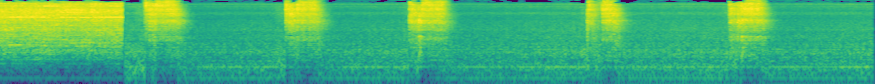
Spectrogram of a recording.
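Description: Angle grinder cutting steel, which stops abruptly about a second and a half in. Then a welder making five short tack welds, each a half-second crackling burst about every one and a half to two seconds, with a steady hum between them.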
